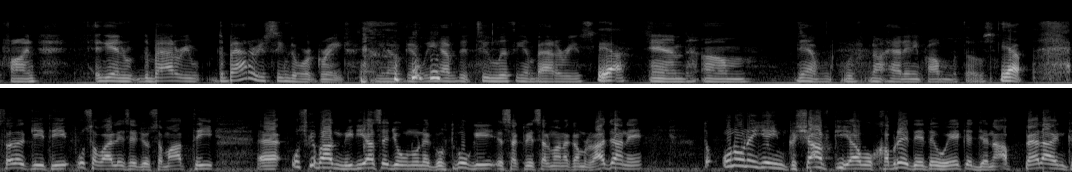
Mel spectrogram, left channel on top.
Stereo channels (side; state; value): both; different; correlation 0.00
